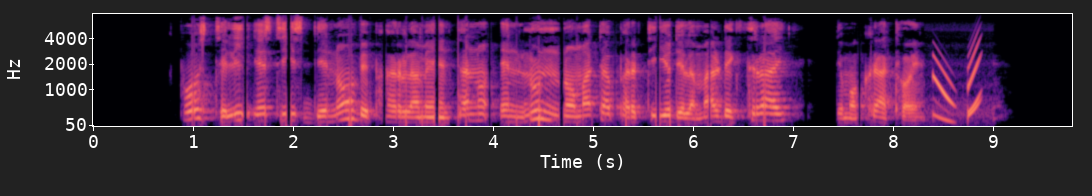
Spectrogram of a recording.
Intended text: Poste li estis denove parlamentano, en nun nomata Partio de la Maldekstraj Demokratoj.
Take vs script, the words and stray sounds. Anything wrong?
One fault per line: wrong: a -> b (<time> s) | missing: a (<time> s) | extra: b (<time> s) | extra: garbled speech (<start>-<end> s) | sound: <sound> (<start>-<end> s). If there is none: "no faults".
sound: chirp (8.4-8.9 s)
